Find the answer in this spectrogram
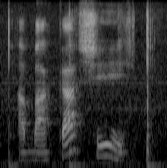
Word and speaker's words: abacaxi: Nós temos as palavras dominó, abacaxi. Então o nó e o xi são sílabas tônicas.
